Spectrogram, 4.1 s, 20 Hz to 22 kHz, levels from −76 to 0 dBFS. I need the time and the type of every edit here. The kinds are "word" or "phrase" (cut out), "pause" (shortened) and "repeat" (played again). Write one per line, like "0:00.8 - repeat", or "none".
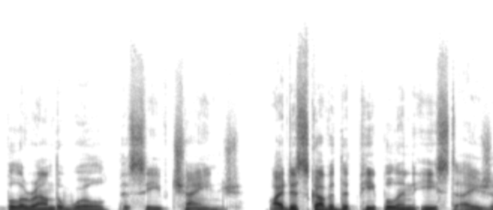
0:02.1 - pause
